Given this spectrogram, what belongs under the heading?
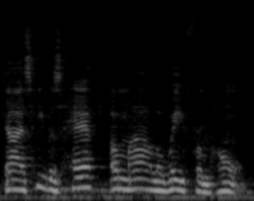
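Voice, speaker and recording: A man's voice: a little high, normal speed, darkish tone, slight background noise. A man giving casual opinion commentary as a channel host, speaking colloquially and conversationally with rhetorical questions.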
